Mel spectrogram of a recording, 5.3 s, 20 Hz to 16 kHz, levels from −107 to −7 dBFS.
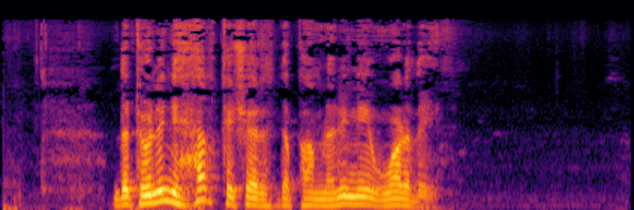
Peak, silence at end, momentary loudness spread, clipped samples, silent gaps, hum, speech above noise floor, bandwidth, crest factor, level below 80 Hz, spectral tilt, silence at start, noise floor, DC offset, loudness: -4 dBFS; 1.65 s; 12 LU; under 0.1%; none; none; 51 dB; 11.5 kHz; 20 dB; -54 dBFS; -6.5 dB/octave; 0.95 s; -72 dBFS; under 0.1%; -22 LUFS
